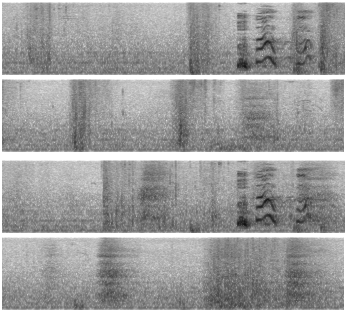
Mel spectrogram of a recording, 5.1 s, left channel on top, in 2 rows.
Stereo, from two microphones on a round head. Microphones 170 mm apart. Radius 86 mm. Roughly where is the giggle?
Centre.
